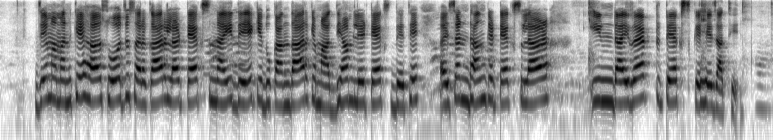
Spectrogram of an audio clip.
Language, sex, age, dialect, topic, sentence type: Chhattisgarhi, female, 18-24, Eastern, banking, statement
